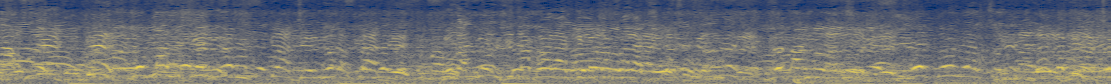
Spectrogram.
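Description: Several men's voices talking and calling over one another in a busy, continuous chatter.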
